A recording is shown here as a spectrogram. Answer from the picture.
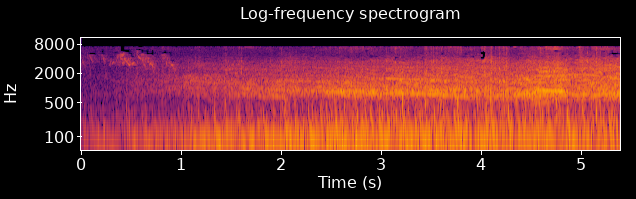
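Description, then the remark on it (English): A dense rumble of many horse hooves pounding at once, a French cavalry charge of men on horseback galloping, steady and loud throughout with a deep, earthy thunder. “The very earth shook under the enormous weight of men and horses.”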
